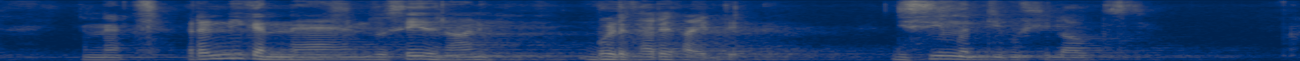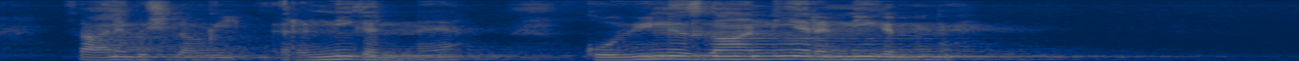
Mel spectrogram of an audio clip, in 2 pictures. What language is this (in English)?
Dogri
